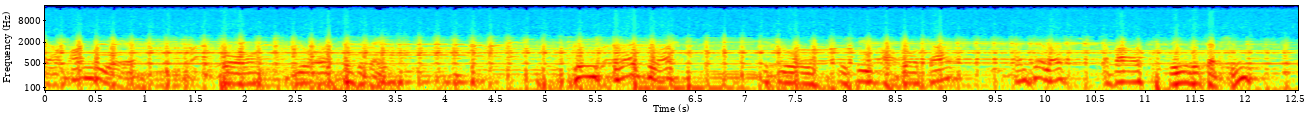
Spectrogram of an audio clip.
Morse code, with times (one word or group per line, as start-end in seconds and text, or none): none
